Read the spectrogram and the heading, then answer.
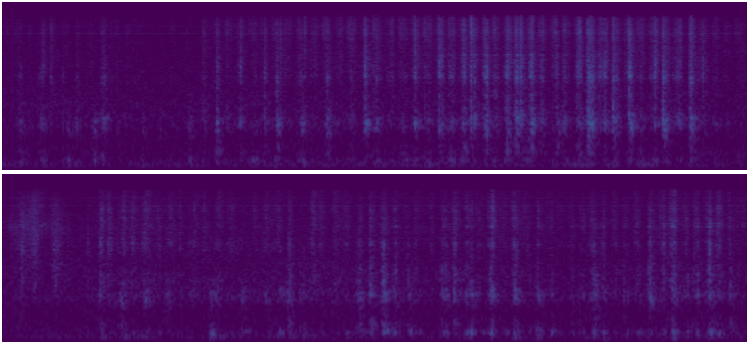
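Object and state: Scratch art paper sheet.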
